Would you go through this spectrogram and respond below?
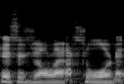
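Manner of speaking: muffled character voice, as if masked. Game player showing the game master their character's voice, Bane-like masked voice. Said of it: "like it's behind a mask".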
